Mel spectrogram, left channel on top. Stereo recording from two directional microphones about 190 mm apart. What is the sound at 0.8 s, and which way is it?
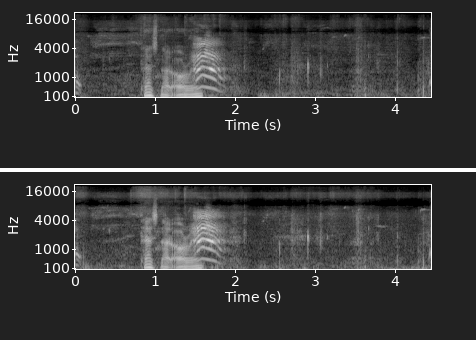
Speech, 15° left (ahead or behind).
